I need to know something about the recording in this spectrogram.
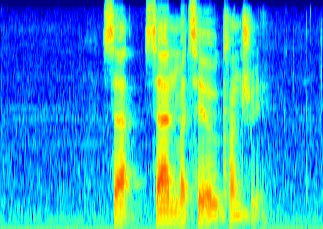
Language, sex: English, male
